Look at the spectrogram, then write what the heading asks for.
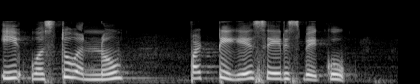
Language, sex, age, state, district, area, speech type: Kannada, female, 18-30, Karnataka, Bidar, rural, read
